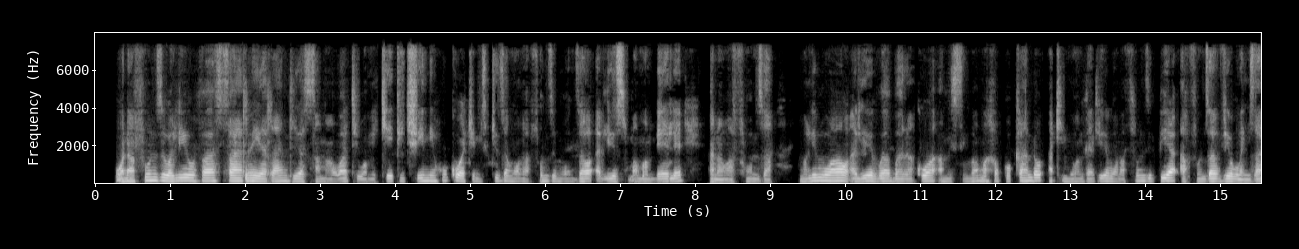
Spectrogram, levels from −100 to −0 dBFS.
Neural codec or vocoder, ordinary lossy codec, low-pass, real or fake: codec, 16 kHz in and 24 kHz out, 1.1 kbps, FireRedTTS-2 codec; AAC, 48 kbps; 7.2 kHz; fake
